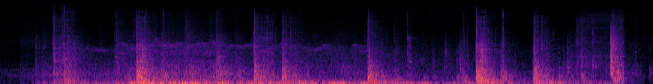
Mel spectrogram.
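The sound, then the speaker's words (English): A mysterious door behind attic shelves shakes and rattles in a long series of heavy thumps and knocks, loud and irregular, with no voices. “She is not present as the mysterious door behind the shelves starts to shake again.”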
